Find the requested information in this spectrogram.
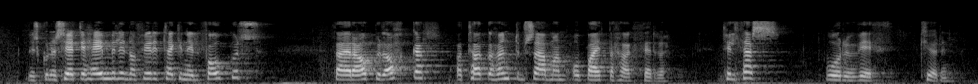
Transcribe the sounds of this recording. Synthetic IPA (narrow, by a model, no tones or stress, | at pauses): vɪðskɔnʏmsɛːt̪jaɦeːjmɪlɪnawfɪːɾɪt̪ʰaːjcɪnɪlfoːwkʏ̥s | θaðɛɾaːwpʏɾðɔhkaɾ̥aðt̪ʰaːkaɦœnt̪ʏmsaːmanɔɣpaːjt̪aɦaːɣθɛrːa | t̪ʰɪlθɛsː | vɔːɾʏmvɪθ | cʰœːɾɪn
